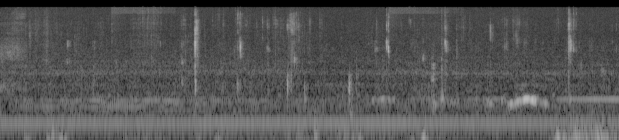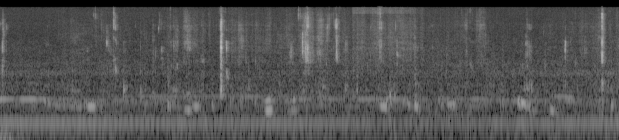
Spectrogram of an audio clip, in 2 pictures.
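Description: Close-miked eating sounds of doughnuts: soft bites and chewing with small wet mouth clicks, over the steady low hum of an electric fan.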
